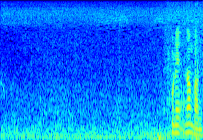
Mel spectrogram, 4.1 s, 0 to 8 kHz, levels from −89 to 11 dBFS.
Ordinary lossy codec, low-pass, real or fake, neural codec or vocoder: none; none; real; none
